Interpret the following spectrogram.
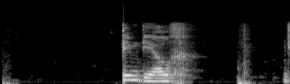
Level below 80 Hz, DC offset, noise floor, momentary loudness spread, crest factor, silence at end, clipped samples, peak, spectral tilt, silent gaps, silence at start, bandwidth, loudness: -32 dBFS; under 0.1%; -69 dBFS; 18 LU; 18 dB; 0 s; under 0.1%; 0 dBFS; -6.5 dB/octave; none; 0.05 s; 7.6 kHz; -14 LUFS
